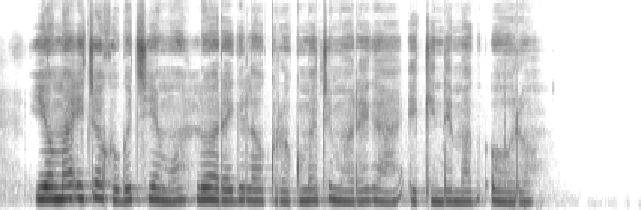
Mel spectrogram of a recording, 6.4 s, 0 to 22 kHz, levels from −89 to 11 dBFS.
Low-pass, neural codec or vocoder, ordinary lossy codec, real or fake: none; none; none; real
